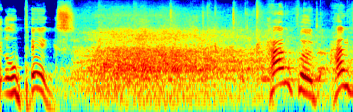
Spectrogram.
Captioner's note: audience laughs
